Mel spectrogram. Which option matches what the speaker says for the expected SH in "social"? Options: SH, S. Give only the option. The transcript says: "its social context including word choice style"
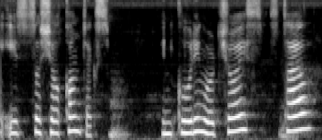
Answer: SH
